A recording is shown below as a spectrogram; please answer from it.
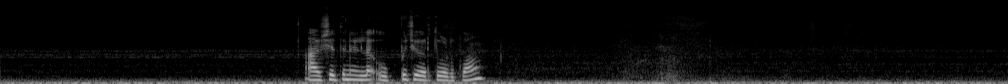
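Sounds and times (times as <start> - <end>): faint high hum: 0.0 - 10.0
low background rumble: 0.0 - 10.0.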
